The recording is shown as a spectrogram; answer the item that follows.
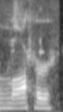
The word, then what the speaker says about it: Maher: right now he do he just thought it was mayor but it's like bill maher you just always [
